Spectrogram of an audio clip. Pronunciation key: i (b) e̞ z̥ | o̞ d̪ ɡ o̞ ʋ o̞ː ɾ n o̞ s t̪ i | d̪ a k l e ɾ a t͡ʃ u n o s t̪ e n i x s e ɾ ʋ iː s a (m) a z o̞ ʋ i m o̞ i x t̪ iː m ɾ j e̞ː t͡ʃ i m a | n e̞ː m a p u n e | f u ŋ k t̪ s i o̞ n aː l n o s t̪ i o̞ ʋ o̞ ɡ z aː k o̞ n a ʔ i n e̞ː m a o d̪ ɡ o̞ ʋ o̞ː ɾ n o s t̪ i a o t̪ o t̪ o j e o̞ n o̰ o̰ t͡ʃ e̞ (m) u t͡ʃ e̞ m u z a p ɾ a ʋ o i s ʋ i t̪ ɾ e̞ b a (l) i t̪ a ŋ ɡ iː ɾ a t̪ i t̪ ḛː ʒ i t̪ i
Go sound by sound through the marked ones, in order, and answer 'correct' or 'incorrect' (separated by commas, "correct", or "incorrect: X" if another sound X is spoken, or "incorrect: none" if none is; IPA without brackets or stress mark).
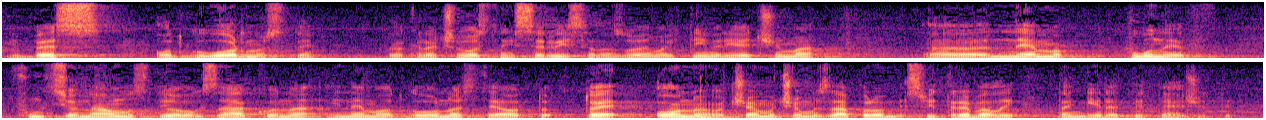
correct, incorrect: n, correct, correct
